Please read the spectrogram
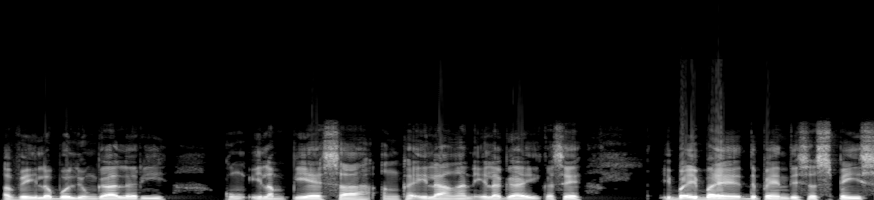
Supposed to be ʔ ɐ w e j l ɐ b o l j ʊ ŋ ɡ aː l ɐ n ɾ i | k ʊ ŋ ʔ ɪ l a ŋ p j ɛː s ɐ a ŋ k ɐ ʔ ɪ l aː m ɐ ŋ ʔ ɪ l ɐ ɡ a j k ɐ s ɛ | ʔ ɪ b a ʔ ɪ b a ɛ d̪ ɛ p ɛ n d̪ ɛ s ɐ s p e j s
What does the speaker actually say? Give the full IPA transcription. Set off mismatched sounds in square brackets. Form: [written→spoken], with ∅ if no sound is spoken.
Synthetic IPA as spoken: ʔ ɐ [w→v] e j l ɐ b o l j ʊ ŋ ɡ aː l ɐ [n→∅] ɾ i | k ʊ ŋ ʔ ɪ l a ŋ p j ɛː s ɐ [a→ɐ] ŋ k ɐ ʔ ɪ l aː [m→ŋ] ɐ [ŋ→n] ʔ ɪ l ɐ ɡ a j k ɐ s ɛ | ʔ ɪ b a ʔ ɪ b a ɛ d̪ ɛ p ɛ n d̪ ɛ s ɐ s p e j s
